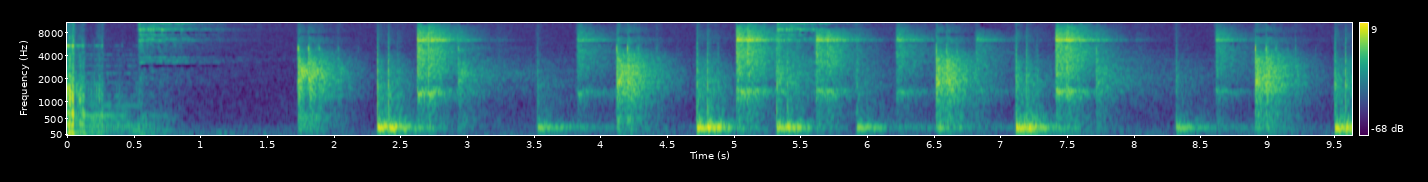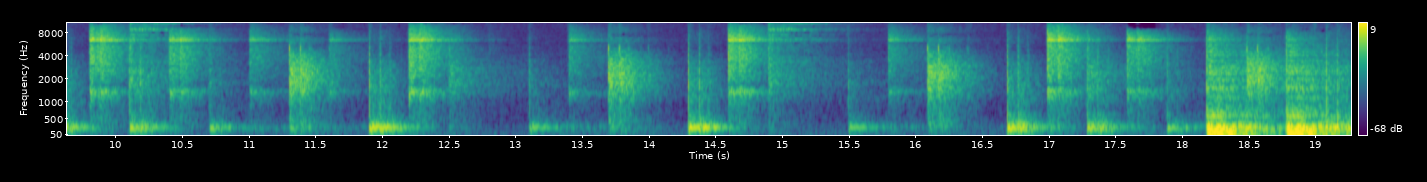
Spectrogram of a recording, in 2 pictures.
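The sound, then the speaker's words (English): A synth-pop song intro, the A-side of a single, with steady, punchy electronic percussion hits and a ringing, pinging synth tone repeating in a tight rhythm, loud, with no singing yet. “Of course, we have chosen a project which never released more than two songs.”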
